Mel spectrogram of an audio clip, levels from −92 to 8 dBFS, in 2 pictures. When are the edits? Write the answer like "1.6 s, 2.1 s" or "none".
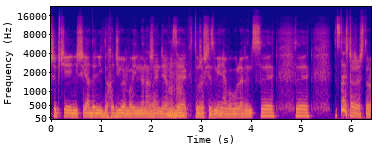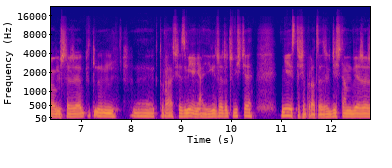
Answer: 1.6 s, 4.9 s, 6.0 s, 11.3 s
